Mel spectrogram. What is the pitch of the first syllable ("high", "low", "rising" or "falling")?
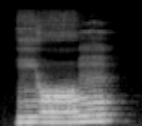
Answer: rising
